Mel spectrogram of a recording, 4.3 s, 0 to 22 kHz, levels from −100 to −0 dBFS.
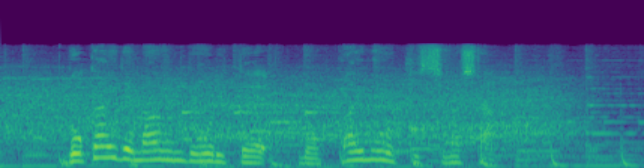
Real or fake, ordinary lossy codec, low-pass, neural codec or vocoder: fake; none; 7.2 kHz; vocoder, 44.1 kHz, 128 mel bands every 512 samples, BigVGAN v2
